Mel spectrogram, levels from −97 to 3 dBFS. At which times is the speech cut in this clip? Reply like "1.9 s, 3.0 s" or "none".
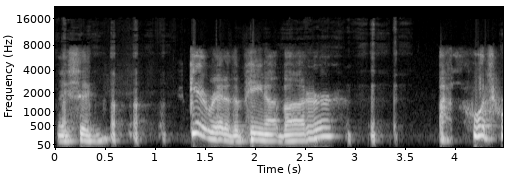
1.2 s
